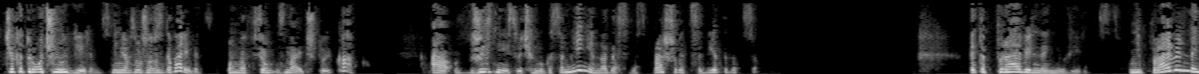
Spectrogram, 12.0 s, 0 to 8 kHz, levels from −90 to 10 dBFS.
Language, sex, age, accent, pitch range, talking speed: Russian, female, 30-49, native, 210-275 Hz, 150 wpm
